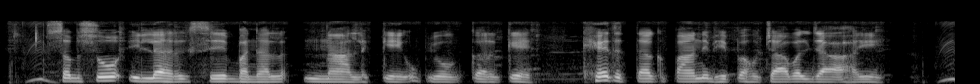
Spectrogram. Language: Magahi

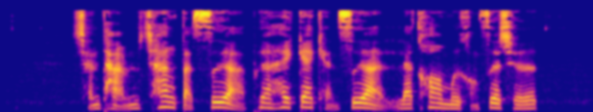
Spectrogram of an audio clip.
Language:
Thai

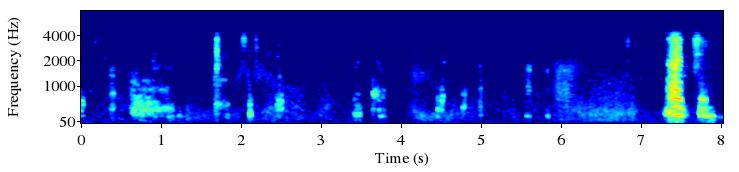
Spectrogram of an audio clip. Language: Santali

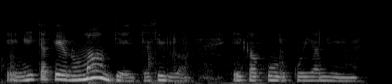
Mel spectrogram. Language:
Finnish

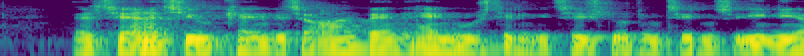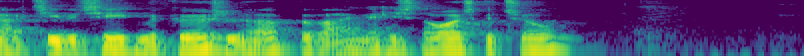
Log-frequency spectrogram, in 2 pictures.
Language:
Danish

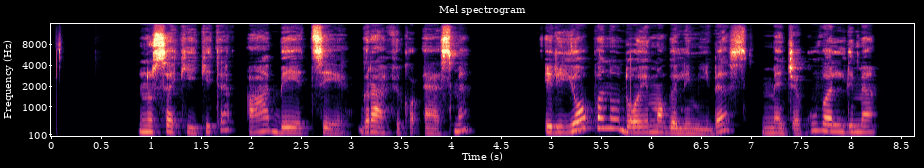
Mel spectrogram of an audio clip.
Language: Lithuanian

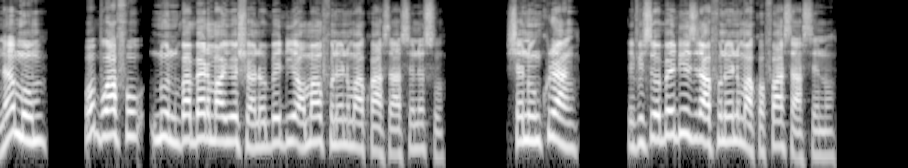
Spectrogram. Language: Akan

